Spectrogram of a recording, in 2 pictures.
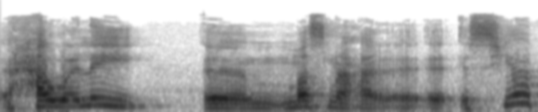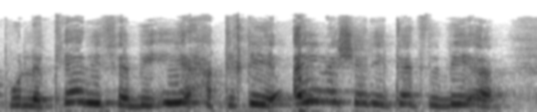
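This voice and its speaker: This dark, mellow voice moves at a moderate pace while its pitch swings very widely. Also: man. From Tunisia, Sfax; Tunisia. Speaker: engineer and business consultant, political figure; talk show guest. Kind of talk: TV interview. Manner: animated. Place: studio. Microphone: lapel.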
